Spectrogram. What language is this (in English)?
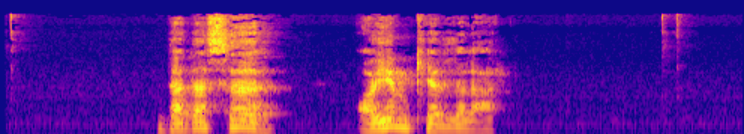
Uzbek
